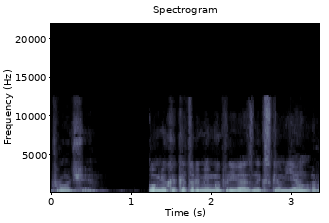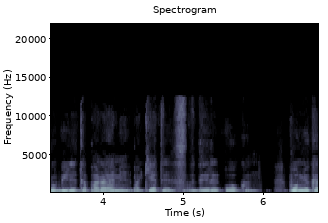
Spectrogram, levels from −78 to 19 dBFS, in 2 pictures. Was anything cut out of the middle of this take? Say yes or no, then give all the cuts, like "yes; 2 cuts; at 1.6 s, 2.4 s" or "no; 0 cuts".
yes; 4 cuts; at 1.6 s, 2.1 s, 4.3 s, 5.0 s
